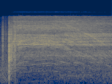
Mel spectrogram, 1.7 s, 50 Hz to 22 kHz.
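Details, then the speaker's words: Polaris 400 ATV starter motor, cleaned with worn but usable brushes, bench-tested on a battery: sharp click then steady high whir holding pitch and slowly fading; starter spins freely, longevity uncertain. "Oh, it actually runs."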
